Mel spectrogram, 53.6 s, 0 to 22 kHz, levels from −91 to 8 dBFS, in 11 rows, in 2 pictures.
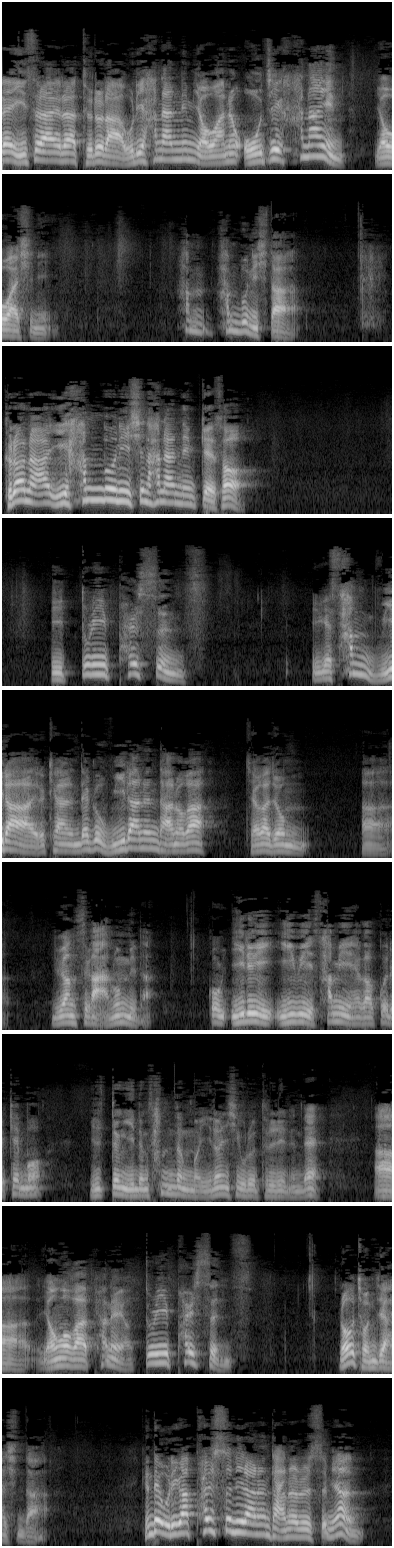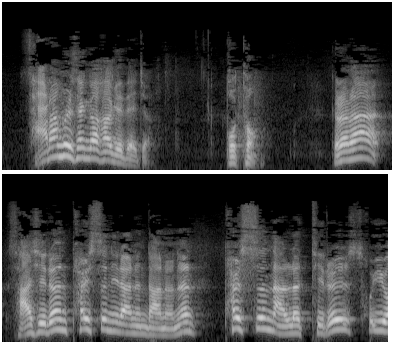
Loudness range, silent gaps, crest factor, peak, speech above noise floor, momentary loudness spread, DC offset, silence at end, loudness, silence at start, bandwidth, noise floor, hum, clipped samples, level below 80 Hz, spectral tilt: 9 LU; none; 22 dB; -2 dBFS; 47 dB; 15 LU; under 0.1%; 0 s; -21 LUFS; 0 s; 12 kHz; -67 dBFS; none; under 0.1%; -66 dBFS; -5 dB/octave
